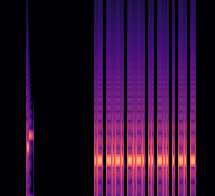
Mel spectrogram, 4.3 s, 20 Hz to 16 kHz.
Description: Morse code, heard as a keyed tone, about 40 wpm, 700 Hz. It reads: ACCIDENT
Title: Top 1751-2000 Words 40wpm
